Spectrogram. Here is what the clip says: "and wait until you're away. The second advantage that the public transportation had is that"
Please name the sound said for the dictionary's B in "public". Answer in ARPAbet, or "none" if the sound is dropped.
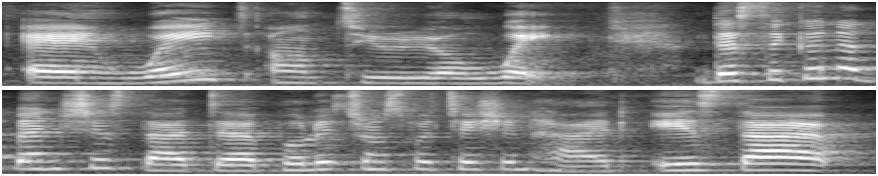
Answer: none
